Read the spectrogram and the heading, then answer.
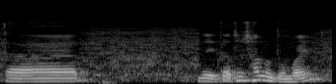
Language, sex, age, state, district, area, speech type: Bodo, male, 60+, Assam, Kokrajhar, rural, spontaneous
